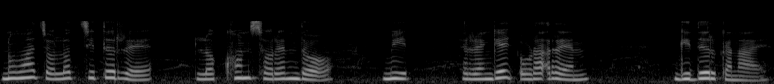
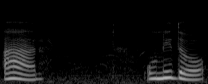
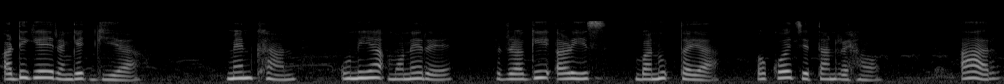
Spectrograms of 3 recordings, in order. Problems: background sounds at intervals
